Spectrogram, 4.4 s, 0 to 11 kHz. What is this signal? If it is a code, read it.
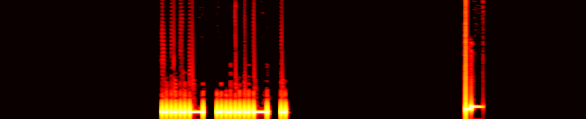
Morse code, heard as a keyed tone, about 36 wpm, 700 Hz. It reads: V4E
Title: Three Challenging Letter-Number Combinations 35wpm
